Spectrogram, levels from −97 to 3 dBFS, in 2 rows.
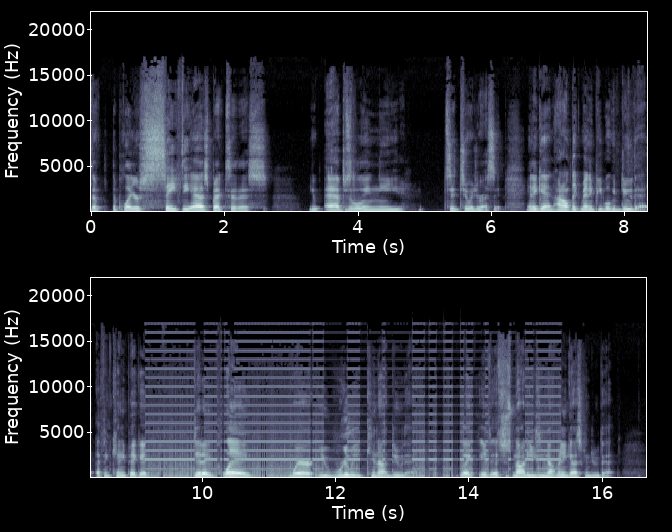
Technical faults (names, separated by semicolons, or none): computer activity noise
